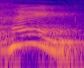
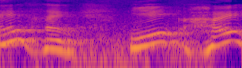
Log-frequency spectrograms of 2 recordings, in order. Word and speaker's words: है: हैं यह एग्जाम में दो मात्रा इस लेस को हाय पढ़ा जाता है हम्म लेकिन अधिकतर हमारे शुद्ध उच्चारण की वजह से इसको लिखते भी गलत है हम क्या पढ़ते हैं इसे हे तो है नहीं है यह क्या है इसमें दो मात्राएं है इसलिए हमेशा हाय पड़े और जब इसके ऊपर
